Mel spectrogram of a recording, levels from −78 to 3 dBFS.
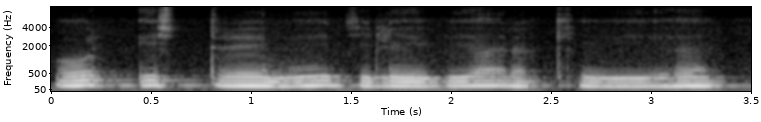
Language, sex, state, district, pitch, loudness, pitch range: Hindi, male, Uttar Pradesh, Saharanpur, 125 Hz, -15 LUFS, 120-130 Hz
